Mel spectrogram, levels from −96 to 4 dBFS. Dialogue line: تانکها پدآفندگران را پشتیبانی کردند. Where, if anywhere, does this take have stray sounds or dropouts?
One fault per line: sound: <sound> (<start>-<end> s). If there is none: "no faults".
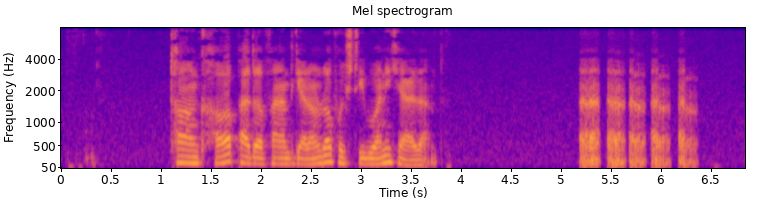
sound: laugh (5.2-6.4 s)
